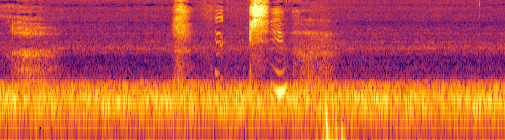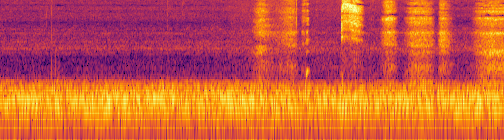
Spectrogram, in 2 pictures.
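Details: Person catching a cold with unusually rapid sneezing fits: several sharp sneeze bursts in quick clusters over steady room hum.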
